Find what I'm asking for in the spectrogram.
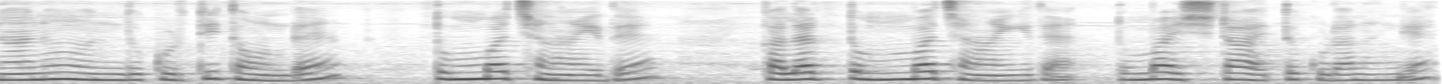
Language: Kannada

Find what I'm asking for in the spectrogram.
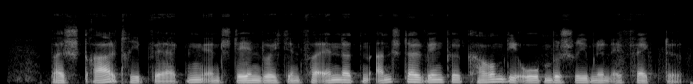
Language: German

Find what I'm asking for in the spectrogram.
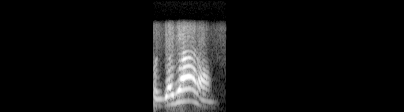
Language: Dogri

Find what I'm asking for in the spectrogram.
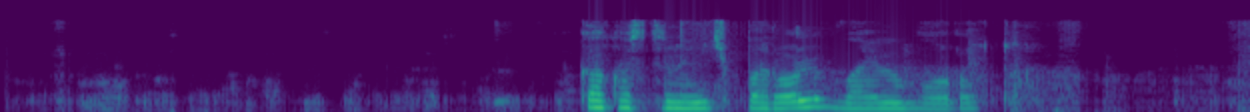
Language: Russian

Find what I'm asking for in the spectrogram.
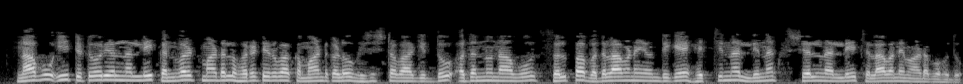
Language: Kannada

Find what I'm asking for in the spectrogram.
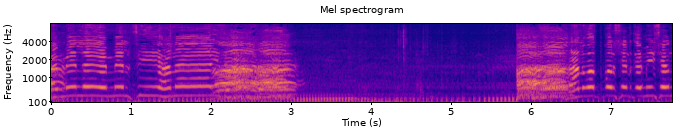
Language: Hindi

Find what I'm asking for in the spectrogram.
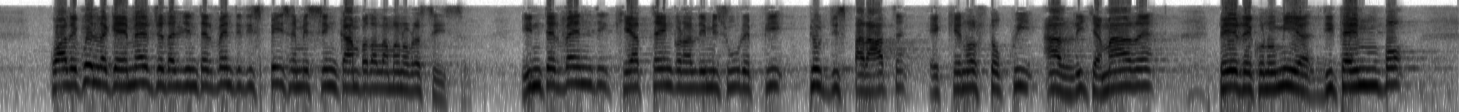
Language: Italian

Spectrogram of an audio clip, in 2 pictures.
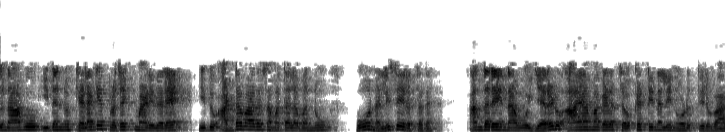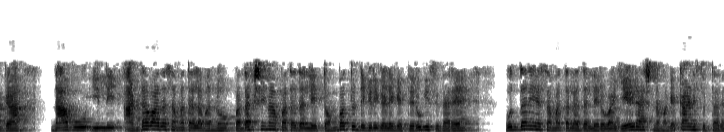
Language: Kannada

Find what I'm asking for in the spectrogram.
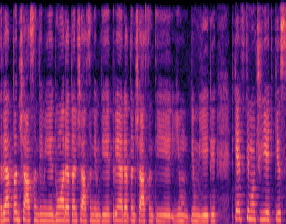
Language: Kashmiri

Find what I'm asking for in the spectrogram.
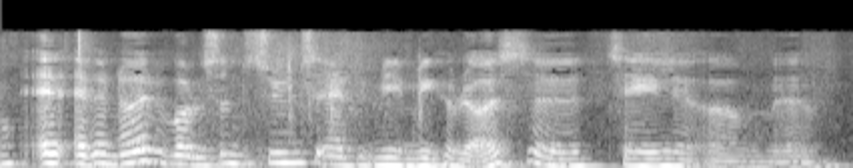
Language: Danish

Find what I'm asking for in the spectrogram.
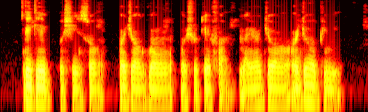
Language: Yoruba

